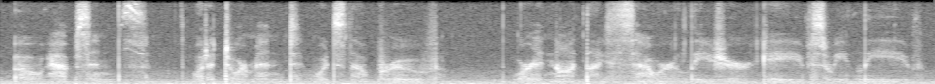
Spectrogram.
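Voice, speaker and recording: Someone whispers at a very slow pace in an American accent, with noticeable background noise. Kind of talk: whispered ASMR poetry reading. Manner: whispered, soft-spoken.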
